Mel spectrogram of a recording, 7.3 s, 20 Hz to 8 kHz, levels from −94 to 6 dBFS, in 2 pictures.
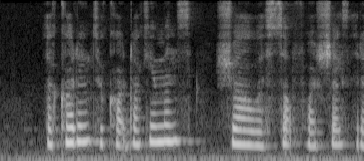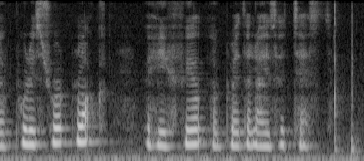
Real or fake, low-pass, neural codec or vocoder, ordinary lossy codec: real; none; none; none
